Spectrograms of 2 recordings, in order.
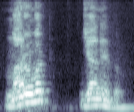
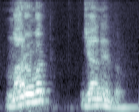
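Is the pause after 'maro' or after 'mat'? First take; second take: after mat; after mat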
